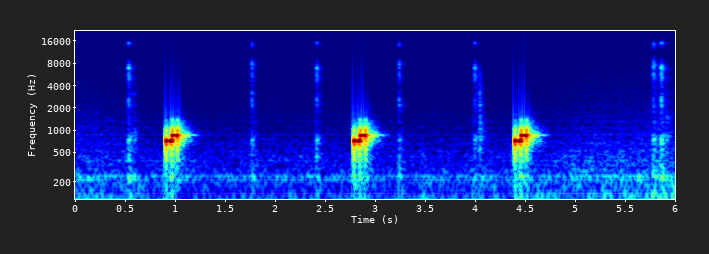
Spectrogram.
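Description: Three short computer interface beeps, about a second and a half to two seconds apart, one for each keyword dropped onto a tag, with faint mouse clicks between them.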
